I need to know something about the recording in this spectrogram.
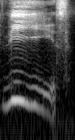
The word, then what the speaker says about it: these: The second one is long, like these. The first one is short, like this.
